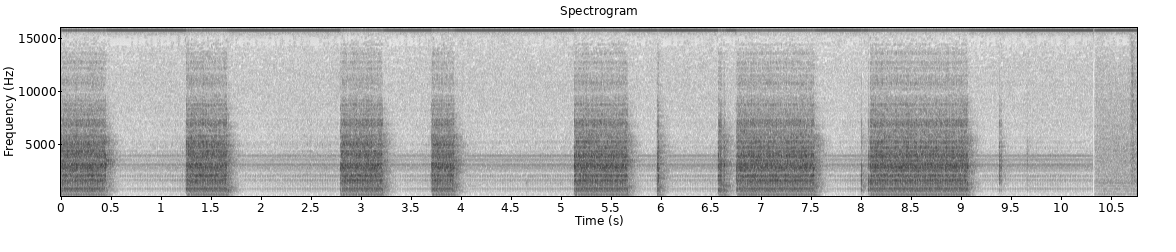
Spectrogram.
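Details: AC-powered AM/FM radio with FM fault, board probed near FM local oscillator transistors: loud buzzing hum bursts cutting in and out every second or two from the speaker; owner suspects FM oscillator circuit; intermittent hum and noise.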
